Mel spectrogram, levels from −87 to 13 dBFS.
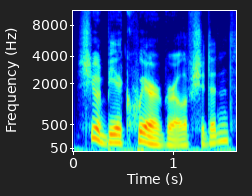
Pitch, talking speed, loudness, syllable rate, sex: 130 Hz, 330 wpm, -18 LUFS, 5.9 syllables/s, male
